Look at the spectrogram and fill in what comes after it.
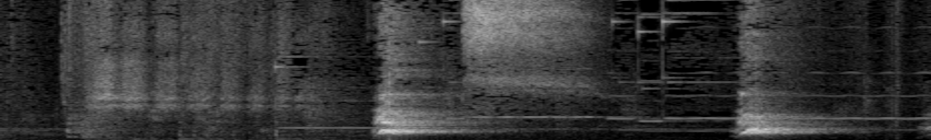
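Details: During a rehabilitation session for an aggressive, dominant Lhasa Apso, a dog being introduced to another dog gives two loud, sharp barks about two seconds apart; the trainer judges it excitement, not aggression.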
